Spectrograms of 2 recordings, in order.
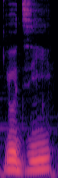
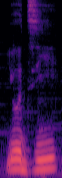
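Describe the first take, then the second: Both takes have the same delivery.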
